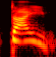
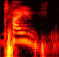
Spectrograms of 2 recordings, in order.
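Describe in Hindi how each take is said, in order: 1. t सादा है, उसमें हवा का झोंका नहीं है। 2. t साँस वाला है, उसमें हवा का झोंका निकलता है। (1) "हम लोग बोलते हैं" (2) "वो लोग बोलेंगे टाइप, क्योंकि ... टी ठा हो जाता है"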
